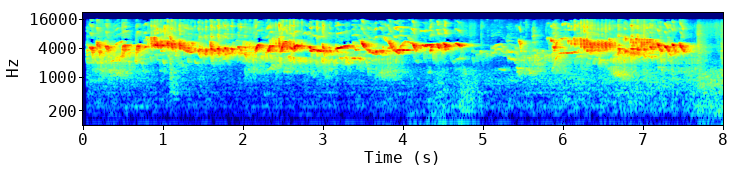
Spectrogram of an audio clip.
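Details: Red-black intensive male canary from 2024, split-colour in mosaic, singing a continuous high twittering song of rapid trills and chirps, with a brief dip in loudness near the five-second mark.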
